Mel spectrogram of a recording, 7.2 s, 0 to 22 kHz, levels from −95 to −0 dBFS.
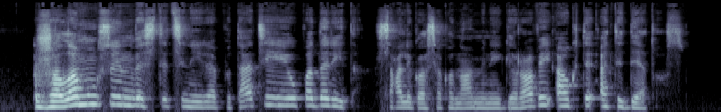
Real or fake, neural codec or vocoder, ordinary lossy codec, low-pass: fake; vocoder, 44.1 kHz, 128 mel bands every 512 samples, BigVGAN v2; MP3, 96 kbps; 19.8 kHz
